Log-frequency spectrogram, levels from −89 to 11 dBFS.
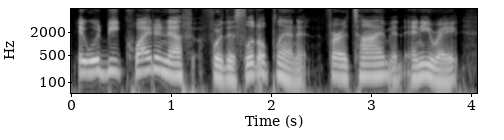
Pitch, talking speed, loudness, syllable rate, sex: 150 Hz, 220 wpm, -17 LUFS, 5.7 syllables/s, male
